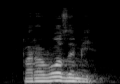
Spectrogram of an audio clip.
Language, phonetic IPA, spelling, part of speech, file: Russian, [pərɐˈvozəmʲɪ], паровозами, noun, LL-Q7737 (rus)-паровозами.wav
- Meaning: instrumental plural of парово́з (parovóz)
